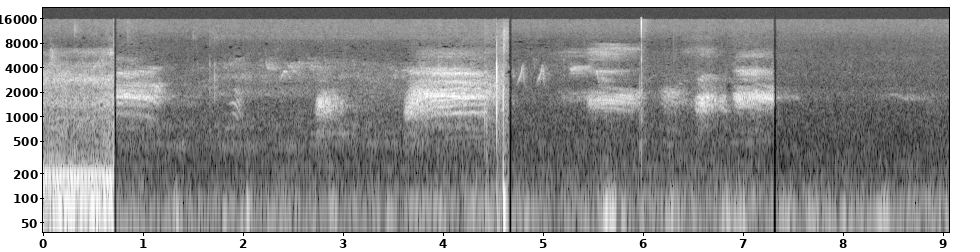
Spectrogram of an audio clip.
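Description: Birds calling several times, the longest and loudest call about four seconds in and lasting about a second. A low rumble runs for the first moment and stops abruptly under a second in.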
